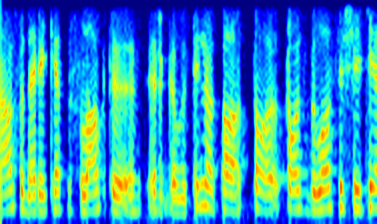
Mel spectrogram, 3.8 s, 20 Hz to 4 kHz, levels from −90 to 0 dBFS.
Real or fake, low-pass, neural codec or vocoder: real; 3.6 kHz; none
